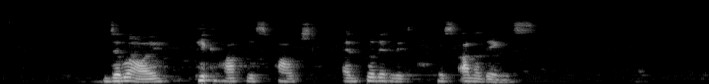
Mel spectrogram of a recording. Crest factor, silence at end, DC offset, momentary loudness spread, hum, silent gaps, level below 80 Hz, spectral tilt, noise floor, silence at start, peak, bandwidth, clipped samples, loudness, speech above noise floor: 22 dB; 1.8 s; under 0.1%; 17 LU; none; none; -62 dBFS; -6.5 dB/octave; -68 dBFS; 1.05 s; -6 dBFS; 8 kHz; under 0.1%; -26 LUFS; 43 dB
